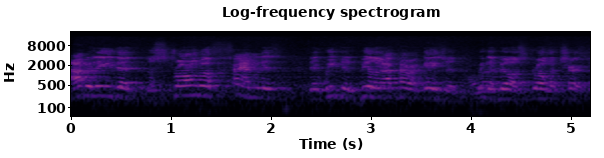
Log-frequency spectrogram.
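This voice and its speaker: A man speaks with very wide pitch swings. Noticeable background noise and audible room echo surround him. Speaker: preacher. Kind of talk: sermon. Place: church.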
